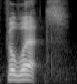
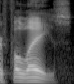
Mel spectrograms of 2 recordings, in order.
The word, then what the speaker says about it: fillets: She was calling them fillets. And I said, honey, the T is silent. They're fillets.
